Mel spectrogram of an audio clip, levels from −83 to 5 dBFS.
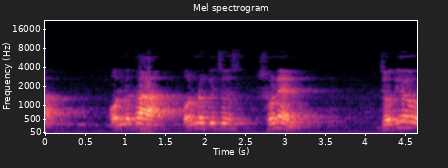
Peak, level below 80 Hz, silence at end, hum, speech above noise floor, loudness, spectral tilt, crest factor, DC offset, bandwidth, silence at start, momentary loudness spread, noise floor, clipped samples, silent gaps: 0 dBFS; -66 dBFS; 0 s; none; 37 dB; -16 LUFS; -6 dB/octave; 18 dB; 0.2%; 7 kHz; 0 s; 21 LU; -52 dBFS; under 0.1%; none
